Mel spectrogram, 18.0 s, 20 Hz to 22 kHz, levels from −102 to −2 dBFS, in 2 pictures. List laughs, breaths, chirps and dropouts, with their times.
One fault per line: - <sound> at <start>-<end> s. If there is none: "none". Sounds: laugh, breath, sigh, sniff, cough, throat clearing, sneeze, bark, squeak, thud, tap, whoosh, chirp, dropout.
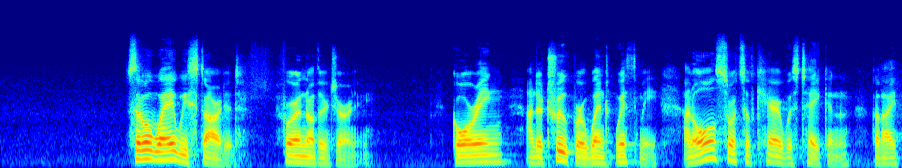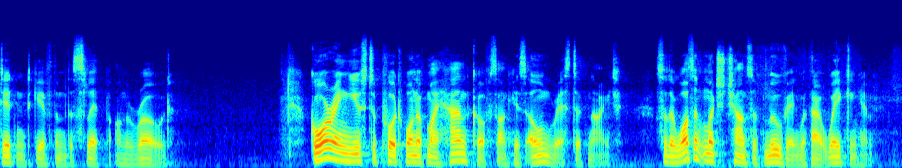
none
